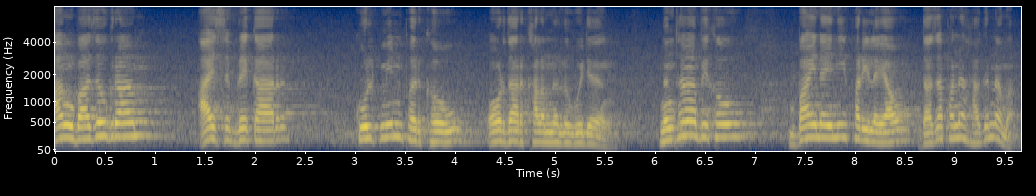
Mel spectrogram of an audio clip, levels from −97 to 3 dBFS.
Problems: constant background noise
